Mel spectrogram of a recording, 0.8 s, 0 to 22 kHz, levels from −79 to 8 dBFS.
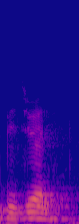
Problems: none marked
